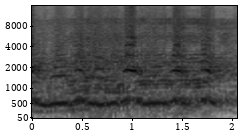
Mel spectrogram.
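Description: Live rock band playing, with a wavering held lead melody on top that breaks off near the end.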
